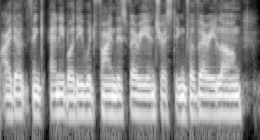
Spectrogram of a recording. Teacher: speak in this quite quite Lively passionate way as opposed to speaking entirely on one note and at one pace without any prosody at all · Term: monotone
